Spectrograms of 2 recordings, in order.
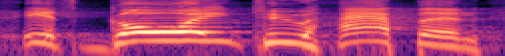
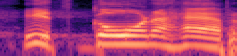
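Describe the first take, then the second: First: GOING TO HAPPEN drawn out slow and loud; emphatic repeat. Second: Said in the usual way. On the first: Real, not acted. Preacher repeating God's promise, "going to happen" slow and loud. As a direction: punch each word of "going to happen".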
